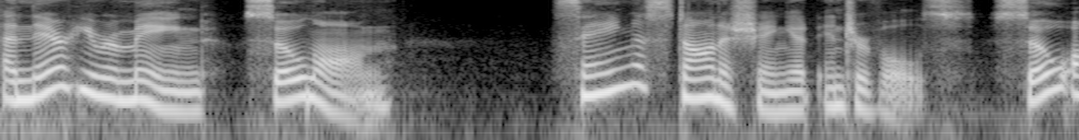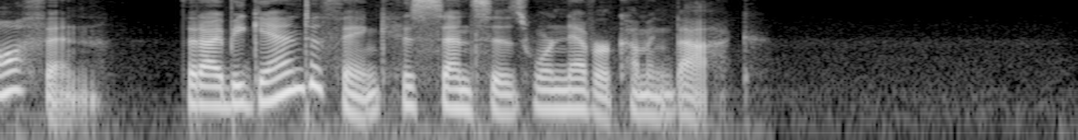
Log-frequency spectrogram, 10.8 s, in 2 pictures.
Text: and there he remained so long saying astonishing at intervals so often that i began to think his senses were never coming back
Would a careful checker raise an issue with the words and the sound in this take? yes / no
no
